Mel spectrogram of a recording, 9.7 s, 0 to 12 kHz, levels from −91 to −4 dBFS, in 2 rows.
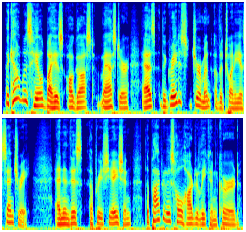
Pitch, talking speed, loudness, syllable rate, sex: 155 Hz, 150 wpm, -20 LUFS, 5.4 syllables/s, male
